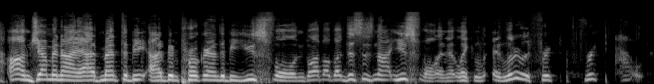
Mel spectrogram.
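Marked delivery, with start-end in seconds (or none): 0.1-4.4 high, loud indignant AI retort; mock an offended assistant snapping back; snappy attitude. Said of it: "had an attitude and snapped at her".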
